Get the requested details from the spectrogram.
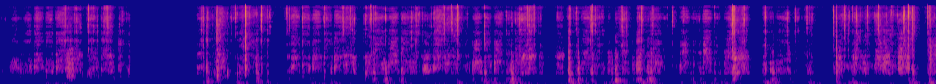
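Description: An alcohol-soaked cotton swab, held in the fingertips, rubs and scratches along the dark plastic keys of a laptop keyboard with hollow key caps and into the gaps between them. The result is a quiet, dense stream of dry, high scratching and soft tapping clicks, broken by a short silence near the start.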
